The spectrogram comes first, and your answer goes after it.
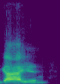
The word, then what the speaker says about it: Gaian: look that up golden gai and i'm saying that right yes yep golden gaian golden gaian is spelled g-a-i-a-n and as in gaia right i would imagine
